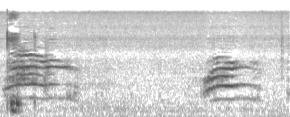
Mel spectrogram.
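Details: Black fluffy cat, called Japanese, meowing twice indoors: a short bright opening meow followed after a pause by a second falling, slightly nasal meow, with faint room noise between.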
